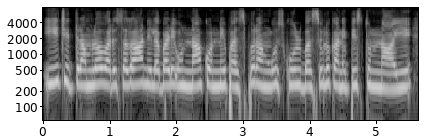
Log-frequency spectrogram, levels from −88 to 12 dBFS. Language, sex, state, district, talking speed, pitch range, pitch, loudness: Telugu, female, Telangana, Hyderabad, 115 wpm, 250-270 Hz, 260 Hz, -14 LUFS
